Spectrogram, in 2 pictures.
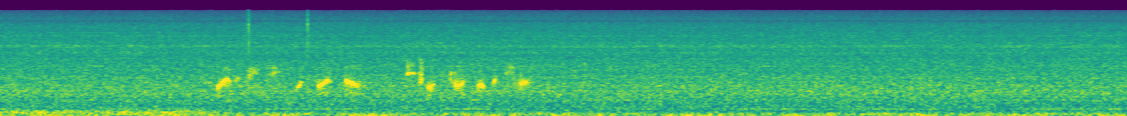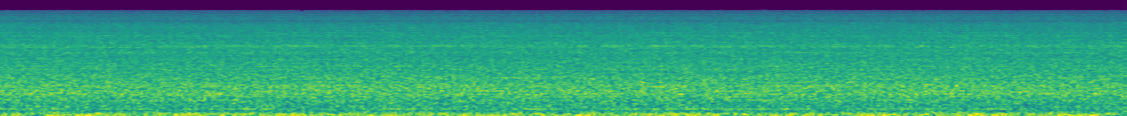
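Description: Jet engines roar steadily with a constant rushing of air.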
